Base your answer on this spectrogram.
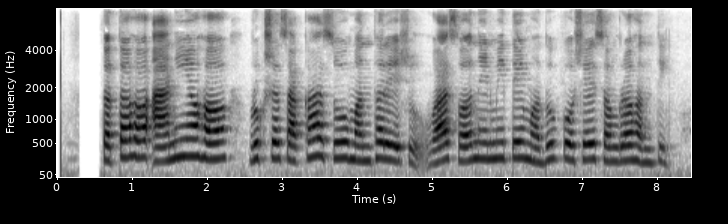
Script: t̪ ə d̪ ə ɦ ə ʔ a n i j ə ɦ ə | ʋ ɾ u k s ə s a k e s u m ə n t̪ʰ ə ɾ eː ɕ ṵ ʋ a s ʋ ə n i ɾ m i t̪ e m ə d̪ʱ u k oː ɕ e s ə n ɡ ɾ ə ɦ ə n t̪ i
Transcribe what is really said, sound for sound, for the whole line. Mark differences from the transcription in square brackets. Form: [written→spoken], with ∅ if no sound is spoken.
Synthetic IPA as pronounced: t̪ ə [d̪→t̪] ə ɦ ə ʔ a n i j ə ɦ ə | ʋ ɾ u k [s→ʂ] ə s a k [e→a] s u m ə n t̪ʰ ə ɾ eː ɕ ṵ ʋ a s ʋ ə n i ɾ m i t̪ e m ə d̪ʱ u k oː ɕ e s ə [n→ŋ] ɡ ɾ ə ɦ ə n t̪ i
